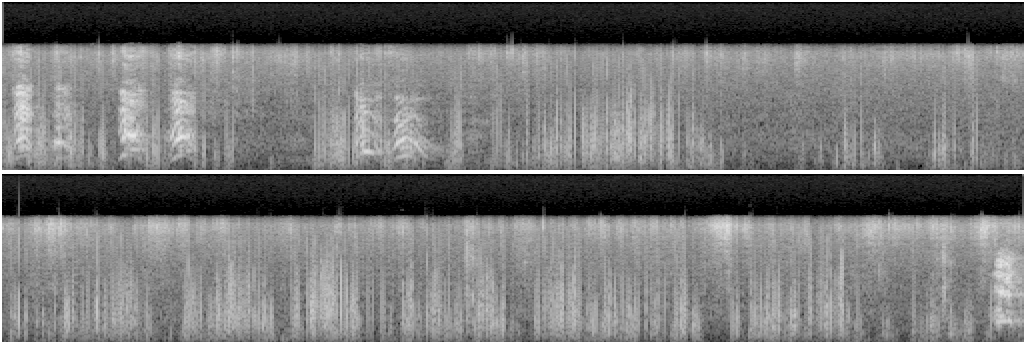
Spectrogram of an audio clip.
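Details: A terrier mix and a bulldog learning to play together; rough, broadband growls and short barks come in uneven bursts, some clustered, with quieter scuffling between them.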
